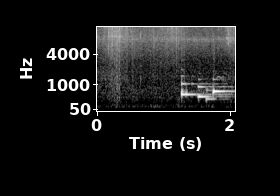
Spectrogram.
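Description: Low room hiss, then about a second and a quarter in a short electronic chime of a few stepped notes: the Windows sound for a USB device being plugged in, as the flight controller's serial port comes back.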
